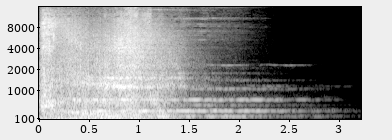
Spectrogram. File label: wolfman hunters call; LoL; warwick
